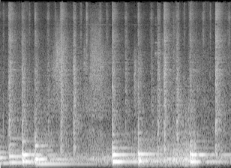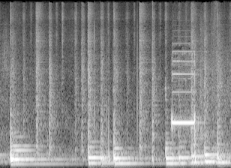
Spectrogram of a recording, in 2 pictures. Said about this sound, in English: It doesn't take long for our test subject to notice a pattern. Beep means stand up. But why? And if you were in her shoes, what would you do the next time the tone sounds?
